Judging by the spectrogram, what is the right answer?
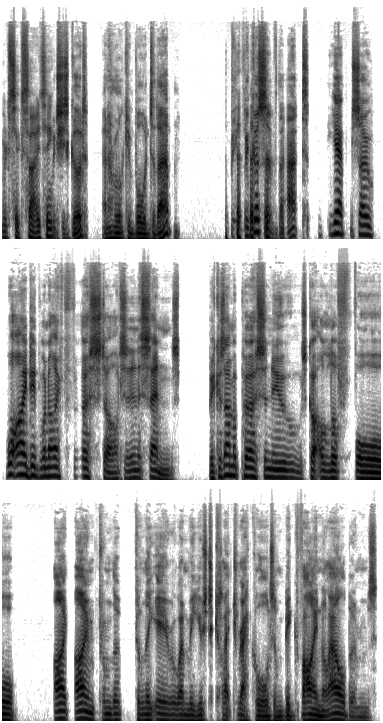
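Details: Adult man speaking; typical speech.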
